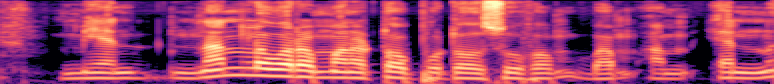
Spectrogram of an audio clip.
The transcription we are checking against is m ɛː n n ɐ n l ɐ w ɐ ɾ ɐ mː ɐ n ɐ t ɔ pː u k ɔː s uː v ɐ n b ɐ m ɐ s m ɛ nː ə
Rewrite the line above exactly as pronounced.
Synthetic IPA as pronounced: m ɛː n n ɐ n l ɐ w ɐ ɾ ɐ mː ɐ n ɐ t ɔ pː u t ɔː s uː f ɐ m b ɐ m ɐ m ɛ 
